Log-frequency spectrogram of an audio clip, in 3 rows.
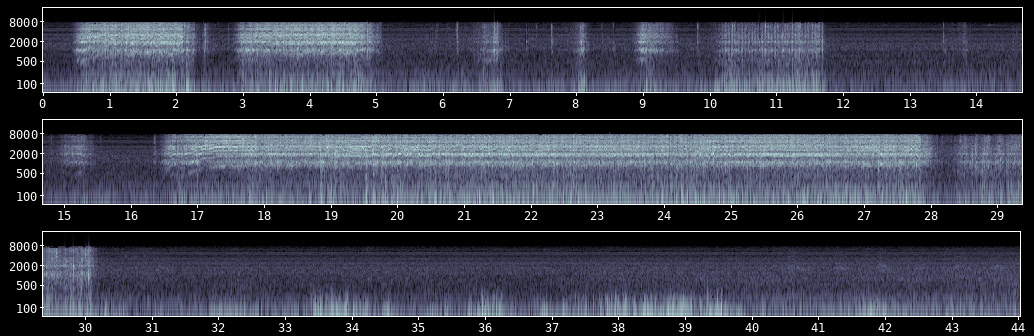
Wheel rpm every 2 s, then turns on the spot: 150, 140, 50, 10, 10, 30, 0, 20, 170, 210, 230, 230, 230, 160, 30, 0, 0, 0, 0, 0, 0, 0.
8-12 28-30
